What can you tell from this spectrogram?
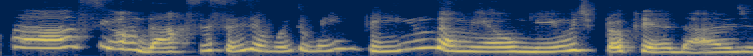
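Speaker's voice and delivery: a hammed-up flattering hostess; fawning mother. Mrs Bennet welcomes Darcy to her humble home, fawning. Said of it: "ela tava um dia atrás falando".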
